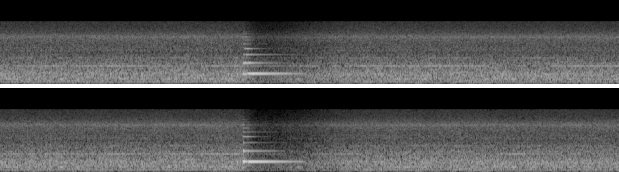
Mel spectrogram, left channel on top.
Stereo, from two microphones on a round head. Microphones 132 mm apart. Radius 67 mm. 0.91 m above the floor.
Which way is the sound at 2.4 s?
45° right (ahead or behind).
